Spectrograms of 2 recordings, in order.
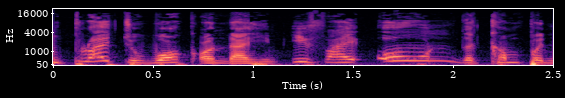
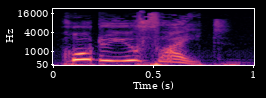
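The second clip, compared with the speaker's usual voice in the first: higher, and the word Who rings out; forceful repeat; 12 semitones higher, 4 dB louder than usual. Acted. Preacher presses his friend with the question, forceful repeat. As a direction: fire the question at them.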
